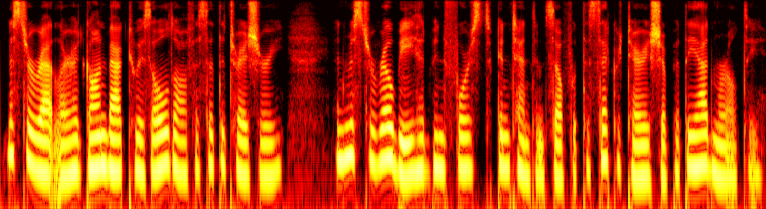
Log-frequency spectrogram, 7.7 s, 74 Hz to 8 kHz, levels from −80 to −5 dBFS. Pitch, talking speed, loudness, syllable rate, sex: 180 Hz, 210 wpm, -19 LUFS, 6.2 syllables/s, female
